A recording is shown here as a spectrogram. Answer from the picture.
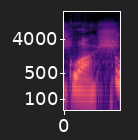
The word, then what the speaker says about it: gouache: Wash? – Gouache. – Oh, gouache. Goodness. – Actually, the word is G-O-U-C-H-E, and I used to call it gouache. I didn't even know how to say it.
